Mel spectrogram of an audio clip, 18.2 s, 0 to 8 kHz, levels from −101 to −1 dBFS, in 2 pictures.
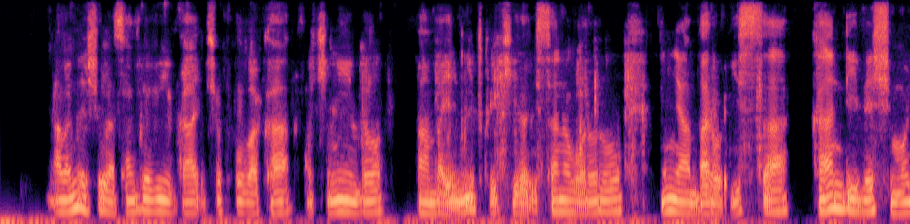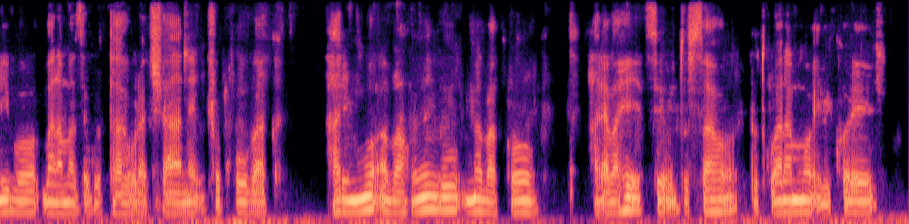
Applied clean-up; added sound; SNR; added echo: neural mask model Resemble Enhance denoiser.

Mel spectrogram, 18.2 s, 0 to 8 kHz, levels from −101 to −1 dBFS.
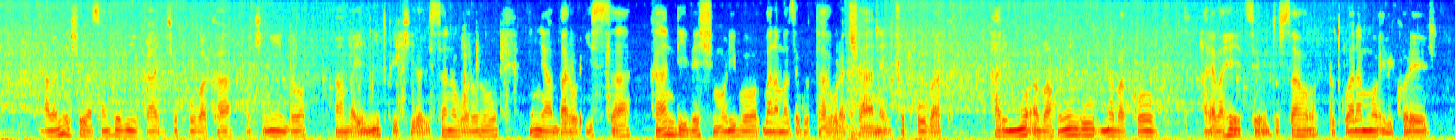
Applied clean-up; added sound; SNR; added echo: none; Toilet flush; 13 dB; none.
